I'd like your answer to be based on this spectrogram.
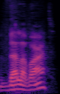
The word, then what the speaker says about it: Wellewaard: We hebben dat ook gezien bij het project Wellewaard. Zeg ik dat goed? Ja.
